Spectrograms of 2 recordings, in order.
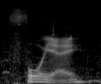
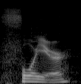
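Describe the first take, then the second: First: The word has a non-American pronunciation. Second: The word has an American pronunciation.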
